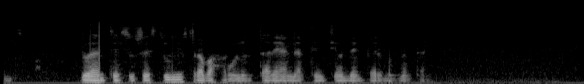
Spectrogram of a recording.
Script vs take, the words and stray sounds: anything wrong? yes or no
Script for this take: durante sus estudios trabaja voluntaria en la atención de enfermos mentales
no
